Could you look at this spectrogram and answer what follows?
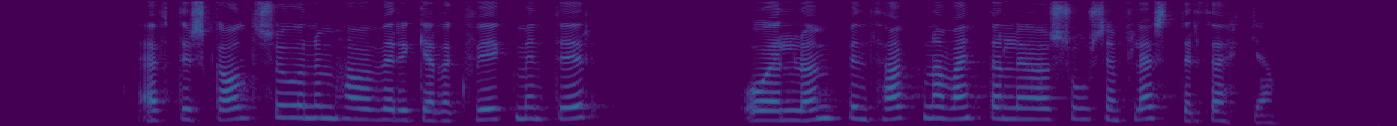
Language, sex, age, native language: Icelandic, female, 50-59, Icelandic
